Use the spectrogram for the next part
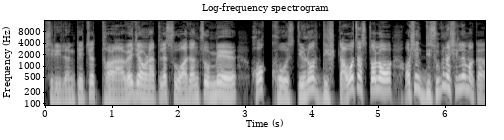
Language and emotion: Goan Konkani, surprised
